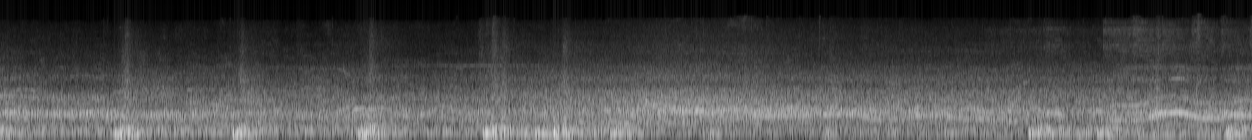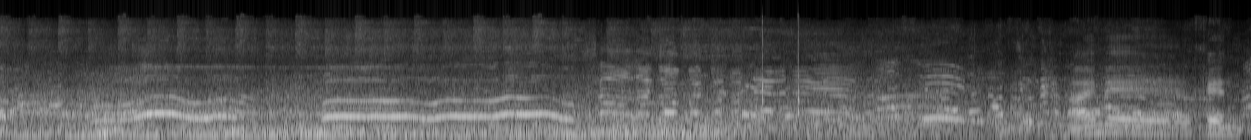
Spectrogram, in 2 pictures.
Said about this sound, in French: Et l'atmosphère est plutôt très tendue, avec des jets réguliers d'objets, de gobelets, et des chants plutôt véhéments.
